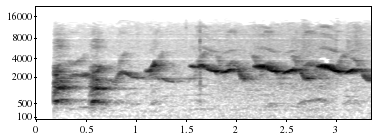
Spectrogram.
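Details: Chinese hwamei of the 'mơ' type, a bird kept by a skilled keeper, singing loud, rich whistled phrases that slur up and down, starting with several short notes and then running into a long wavering trill.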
